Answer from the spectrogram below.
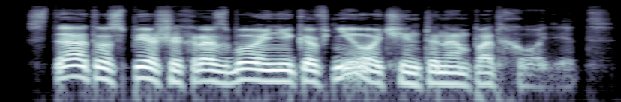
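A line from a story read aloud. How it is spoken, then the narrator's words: Sighed. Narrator (Russian): вздохнул варвар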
